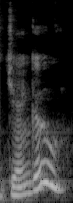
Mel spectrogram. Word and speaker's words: Django: your dad's name is django yes i thought it was like the d is silent shut up i thought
